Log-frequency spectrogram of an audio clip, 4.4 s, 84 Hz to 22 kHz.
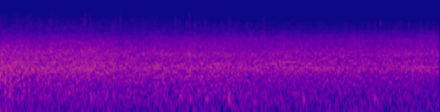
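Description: A stadium crowd cheering and applauding during an India versus New Zealand match in Cricket 26, a dense, steady roar of clapping and shouting that holds evenly throughout, filling the space with no distinct voices.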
